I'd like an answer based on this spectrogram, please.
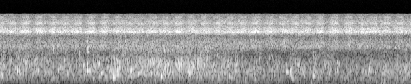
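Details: A constant shrill cicada drone on the Croatian island of Badija, a flat and continuous buzz over gently breaking sea surf.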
